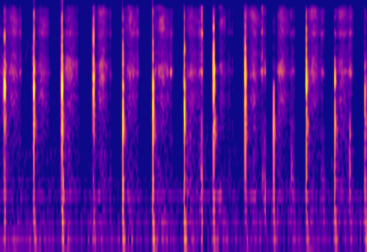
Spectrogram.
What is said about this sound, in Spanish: Ahí terminó de triturar las hojas. Usted me dijo que el viejo estaba haciendo algo importante, ¿no? Primero tostó las hojas, las molió y en este momento anda como buscando algo.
